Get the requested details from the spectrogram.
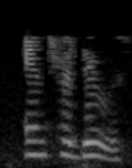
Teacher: So you have to pronounce letter D as letter T for the word introduced. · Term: T sound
